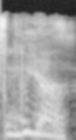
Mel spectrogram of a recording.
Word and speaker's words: Lyr: like, like it's Lyr. It's Lyr, not Liar.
